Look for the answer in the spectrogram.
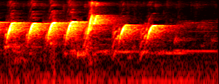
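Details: Asian fairy-bluebird song: seven clear whistled notes that swoop upward in quick succession, one higher note in the middle, then silence.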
